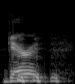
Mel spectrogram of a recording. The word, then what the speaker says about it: Garrett: his name was garrett it's spelled like gear gear it gear it garrett garrett fitzpatrick and he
